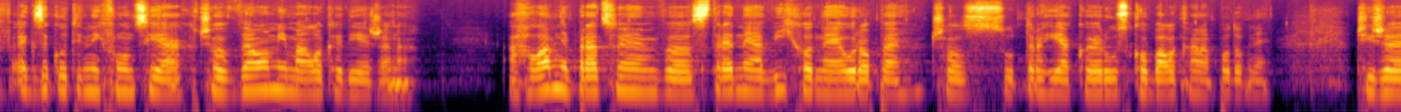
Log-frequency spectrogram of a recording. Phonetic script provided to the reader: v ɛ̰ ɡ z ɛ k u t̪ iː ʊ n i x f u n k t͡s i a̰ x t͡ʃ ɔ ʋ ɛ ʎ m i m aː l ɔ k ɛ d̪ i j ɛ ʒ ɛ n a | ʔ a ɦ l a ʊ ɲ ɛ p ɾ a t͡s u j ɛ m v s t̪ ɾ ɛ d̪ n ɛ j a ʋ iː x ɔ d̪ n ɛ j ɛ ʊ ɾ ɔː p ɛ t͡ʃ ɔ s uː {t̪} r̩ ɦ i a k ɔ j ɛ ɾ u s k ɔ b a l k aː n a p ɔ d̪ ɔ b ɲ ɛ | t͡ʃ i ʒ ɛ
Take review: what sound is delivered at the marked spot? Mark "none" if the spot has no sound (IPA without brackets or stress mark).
t̪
